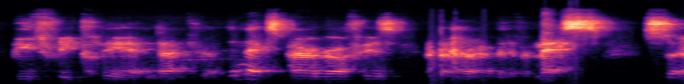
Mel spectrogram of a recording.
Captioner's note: clears throat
